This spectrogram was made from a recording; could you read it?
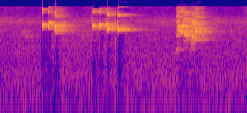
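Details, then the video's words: Slow lovebird song: two short clusters of sharp, high chirps with thin descending whistled notes, a pause, then one longer grating, buzzy burst, in a quiet indoor setting. "Lovebird Bunyi Pelan TAPI Pasti"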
